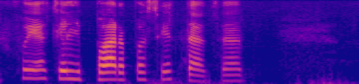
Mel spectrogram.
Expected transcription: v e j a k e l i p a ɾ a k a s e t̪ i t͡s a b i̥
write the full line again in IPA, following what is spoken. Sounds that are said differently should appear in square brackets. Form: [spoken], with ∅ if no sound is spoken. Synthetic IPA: [f] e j a k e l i p a ɾ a [p] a s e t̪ [a] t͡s a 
